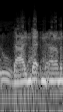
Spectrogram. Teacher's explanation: നാവിന്റെ തലയും മേലെ മുൻപല്ലിന്റെ ഉള്ളിലത്തെ ഊനും തമ്മിൽ ടച്ചായി.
